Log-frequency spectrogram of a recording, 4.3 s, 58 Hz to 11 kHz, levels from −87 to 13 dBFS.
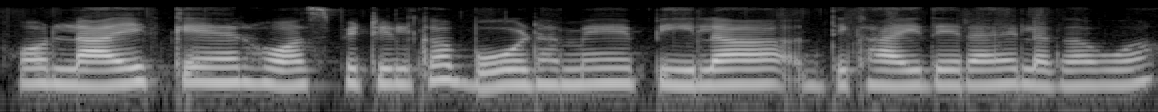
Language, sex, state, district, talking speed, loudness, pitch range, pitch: Hindi, female, Madhya Pradesh, Bhopal, 195 wpm, -17 LUFS, 210-225 Hz, 215 Hz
